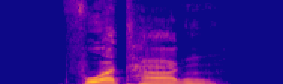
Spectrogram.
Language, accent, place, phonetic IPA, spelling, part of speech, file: German, Germany, Berlin, [ˈfoːɐ̯ˌtaːɡn̩], Vortagen, noun, De-Vortagen.ogg
- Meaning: dative plural of Vortag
